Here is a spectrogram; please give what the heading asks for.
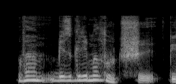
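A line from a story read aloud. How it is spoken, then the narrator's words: Tiny girl's squeak. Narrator (Russian): пискнула самая мелкая из маленьких блондинок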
